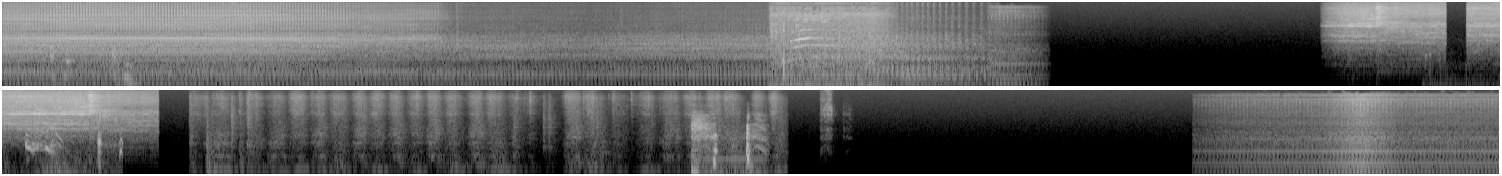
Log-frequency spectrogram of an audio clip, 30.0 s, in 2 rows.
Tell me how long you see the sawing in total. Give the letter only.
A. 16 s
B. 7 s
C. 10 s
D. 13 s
C.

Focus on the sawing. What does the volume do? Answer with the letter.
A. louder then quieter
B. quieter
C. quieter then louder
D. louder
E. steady
B.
